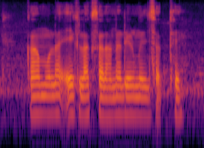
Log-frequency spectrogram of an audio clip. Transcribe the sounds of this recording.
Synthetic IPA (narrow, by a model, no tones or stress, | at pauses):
kaːmoːla̰ʔeːklaːkʰsəlaːnaɾeːɽmɪlsə̰k̚t̪ɦeː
